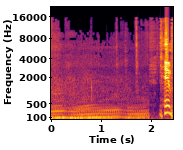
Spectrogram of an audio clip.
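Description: Small four-cylinder engine of a Zastava 101 hatchback running at high revs as the car struggles to tow a trailer through deep snow. The engine note sags slightly and eases off near the end.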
